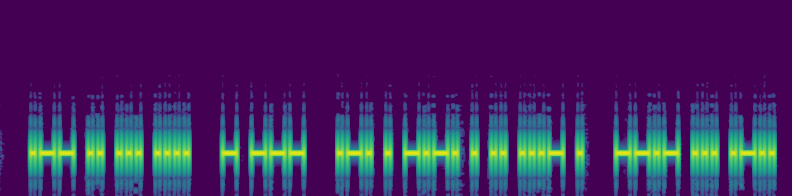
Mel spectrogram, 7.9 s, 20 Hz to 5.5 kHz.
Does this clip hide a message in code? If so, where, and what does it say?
Yes: Morse code from 0.3 to 7.8 s, heard as a keyed tone, about 25 wpm, 600 Hz. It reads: WISH TO RECEIVE QSL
